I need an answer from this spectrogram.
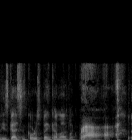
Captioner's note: growls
